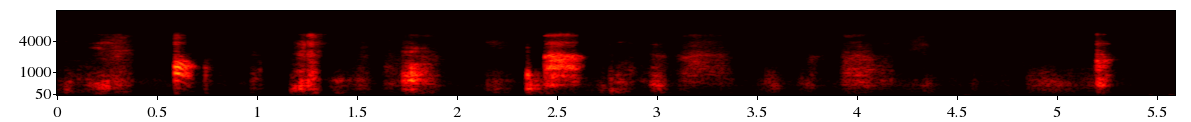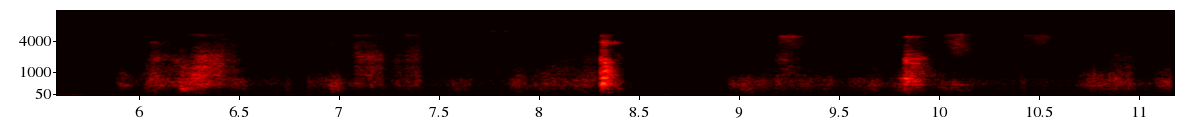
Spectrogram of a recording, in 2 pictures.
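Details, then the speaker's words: Infant who is alert but in severe respiratory distress with marked hyperinflation, shown in pediatric pneumonia/bronchiolitis teaching. Noisy, drawn-out breaths out: prolonged expiratory wheeze. "he has severe respiratory distress and he has marked hyperinflation and i hope you noticed that the noise he was making and uh sometimes we think of respiratory noises as being strider or wheeze"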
